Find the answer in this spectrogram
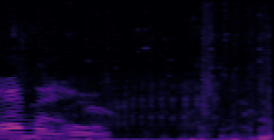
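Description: A single high-pitched, voice-like call near the start, under a second long, rising slightly and then falling in pitch.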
